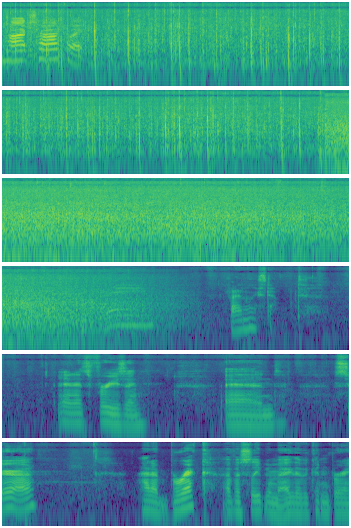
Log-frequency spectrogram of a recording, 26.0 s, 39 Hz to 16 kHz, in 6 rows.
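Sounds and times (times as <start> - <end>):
heavy rain: 0.0 - 15.4.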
